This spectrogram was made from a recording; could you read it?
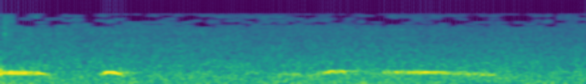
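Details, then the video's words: Brief burst of dove cooing with wind in trees: two quick low coos, then a longer drawn-out coo, all over soft windy hiss. "Dove cooing wind in trees"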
